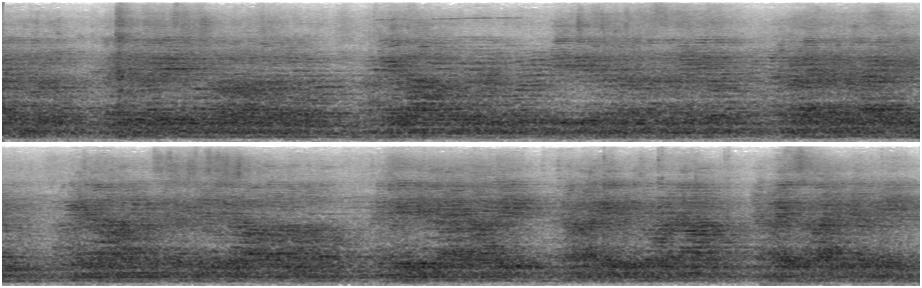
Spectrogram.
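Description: A man chants a prayer into a microphone in an echoing hall.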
